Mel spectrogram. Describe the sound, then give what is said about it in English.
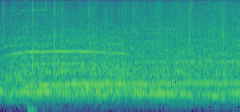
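A crowd applauds at a live comedy show with dense, sustained clapping and a few cheers mixed in, holding steady throughout. “You're a wonderful crowd. Let's keep this very same applause going for the first performer coming to the stage”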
